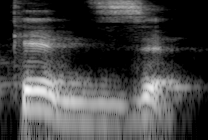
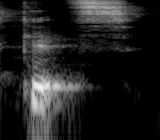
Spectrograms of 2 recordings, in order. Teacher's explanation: Devoicing, it means there is a voiced sound, and then you change it, making it into a voiceless sound.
